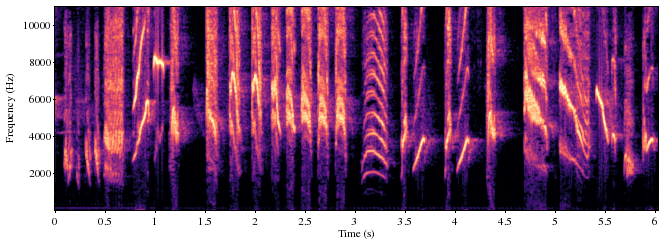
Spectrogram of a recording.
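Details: Oriental magpie-robin used as a decoy, tail fanned while singing, with quick chirps and whistles, a run of evenly spaced sharp notes, and one rippling, descending trill in the middle.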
